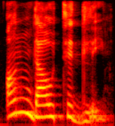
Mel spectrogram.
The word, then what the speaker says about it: undoubtedly: The second one, undoubtedly. B is silent. Undoubtedly.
